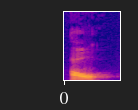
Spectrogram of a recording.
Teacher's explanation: 아래야는 발음을 할 때 우리가 아와 오의 중간음이라 하잖아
